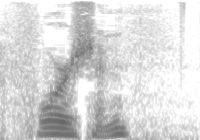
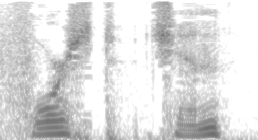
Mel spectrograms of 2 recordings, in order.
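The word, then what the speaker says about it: Forstchen: Forshen. An odd spelling name here. It's an odd name. Here's the way to spell it. It's F-O-R-S-T. C-H-E-N, William R. Forshen, with a foreword by Newt Gingrich.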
